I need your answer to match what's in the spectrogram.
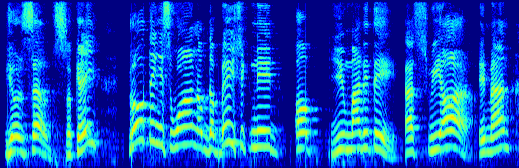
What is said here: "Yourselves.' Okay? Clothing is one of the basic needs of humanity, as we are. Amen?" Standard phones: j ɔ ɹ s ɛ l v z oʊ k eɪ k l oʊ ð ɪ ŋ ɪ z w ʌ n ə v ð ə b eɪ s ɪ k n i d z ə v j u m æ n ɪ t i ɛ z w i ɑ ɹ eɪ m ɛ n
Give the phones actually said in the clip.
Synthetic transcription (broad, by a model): j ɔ ɹ s ɛ l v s oʊ k eɪ k l oʊ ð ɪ ŋ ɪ s w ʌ n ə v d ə b eɪ s ɪ k n i d ə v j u m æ n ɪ t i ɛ s w i ɑ ɹ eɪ m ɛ n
